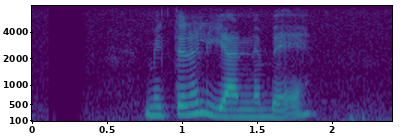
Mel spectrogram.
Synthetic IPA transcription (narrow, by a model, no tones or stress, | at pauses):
mit̪ːənəlijanːəbɛ̰ː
